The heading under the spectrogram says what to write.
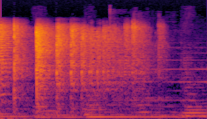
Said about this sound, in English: Just take the dice, roll it, whoever gets highest number goes first, middle, second, etc.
